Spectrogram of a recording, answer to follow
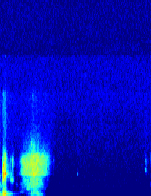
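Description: A man's short, soft breath of about half a second, just after he stops speaking and fainter than his voice.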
